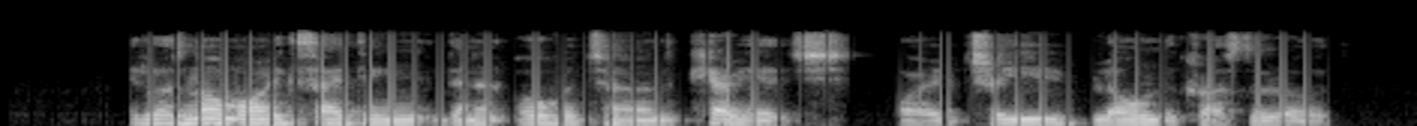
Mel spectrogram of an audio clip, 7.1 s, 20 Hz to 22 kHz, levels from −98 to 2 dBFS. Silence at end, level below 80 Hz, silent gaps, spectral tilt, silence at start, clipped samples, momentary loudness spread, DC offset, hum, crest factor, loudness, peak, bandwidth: 0.45 s; -48 dBFS; none; -6 dB/octave; 0.65 s; under 0.1%; 10 LU; under 0.1%; none; 20 dB; -23 LUFS; -4 dBFS; 7.8 kHz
